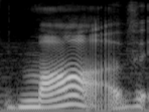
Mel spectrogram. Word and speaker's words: mauve: colors like turquoise but mauve is one of the colors that archangel sandalphon is associated with or move if you prefer the more french pronunciation and sandalphon to me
